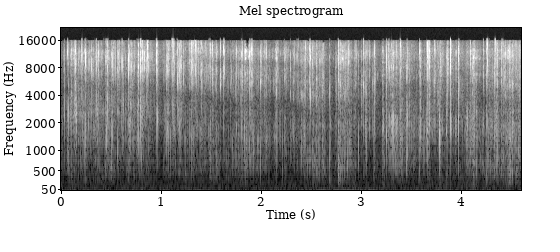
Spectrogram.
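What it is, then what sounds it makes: Cardboard and plastic blister craft package. A small, hollow craft kit package with a cardboard backing and a clear plastic blister is held in the hands and turned over while fingertips and nails press, rub and crinkle the plastic blister. The result is a continuous stream of quiet, bright crinkles and sharp little crackles with almost no low end, each snap dying away almost instantly.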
